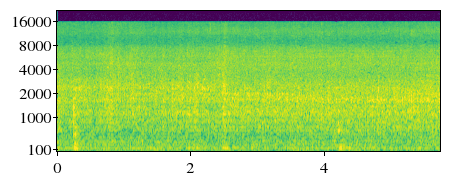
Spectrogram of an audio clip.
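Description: Chicken pieces sizzling steadily in oil in a nonstick wok, with a light tap of a wooden spatula against the pan near the start and a couple of fainter ones later.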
